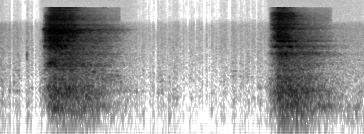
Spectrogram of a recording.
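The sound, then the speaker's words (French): A deep breath taken together: a long, airy rush of air, a pause of nearly two seconds, then a second equally long, breathy whoosh, with no talking. “Euh, on va pouvoir prendre une grande respiration ensemble.”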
